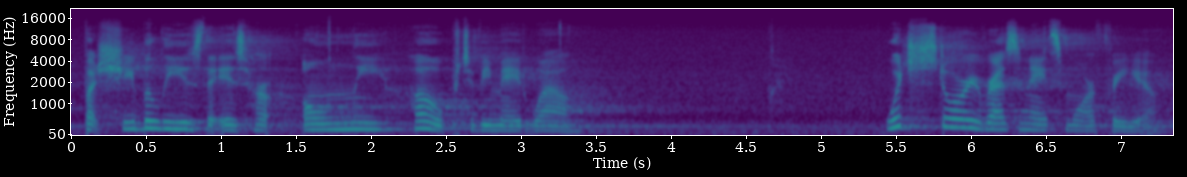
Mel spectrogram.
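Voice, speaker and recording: A woman preacher delivering a reflective, measured sermon, her voice slightly raspy as she gets over a cold. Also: lowish voice, fairly bright tone. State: getting over a cold and flu. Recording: reverberant hall, clear background noise.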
